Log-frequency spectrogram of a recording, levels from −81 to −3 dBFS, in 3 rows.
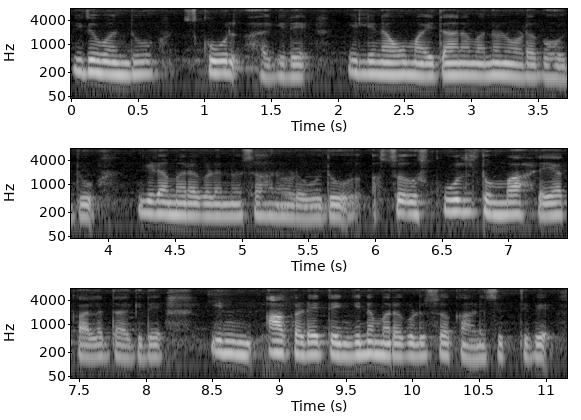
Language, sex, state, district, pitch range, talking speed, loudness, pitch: Kannada, female, Karnataka, Dakshina Kannada, 155-180 Hz, 135 wpm, -29 LUFS, 170 Hz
